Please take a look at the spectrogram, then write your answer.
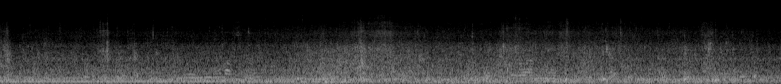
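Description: A boat motor drones steadily at sea off the Chukotka coast, mixed with strong wind buffeting and wash of waves, fairly loud and continuous with no clear speech.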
